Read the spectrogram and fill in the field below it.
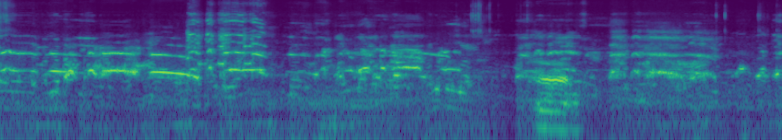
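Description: Roosters and hens offered by a seller from Batangas crow and cluck loudly and close by, with people talking over the birds throughout.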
